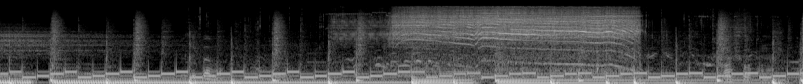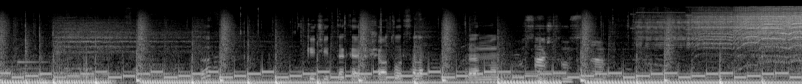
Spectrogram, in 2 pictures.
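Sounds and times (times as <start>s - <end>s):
background music with steady beat: 0.0s - 16.0s
cordless drill driving screw: 3.3s - 6.5s, 14.5s - 16.0s.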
